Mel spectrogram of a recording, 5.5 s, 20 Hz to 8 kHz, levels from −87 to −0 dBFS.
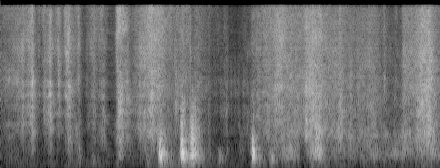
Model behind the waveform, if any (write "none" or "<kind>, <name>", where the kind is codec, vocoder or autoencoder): vocoder, WaveNeXt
